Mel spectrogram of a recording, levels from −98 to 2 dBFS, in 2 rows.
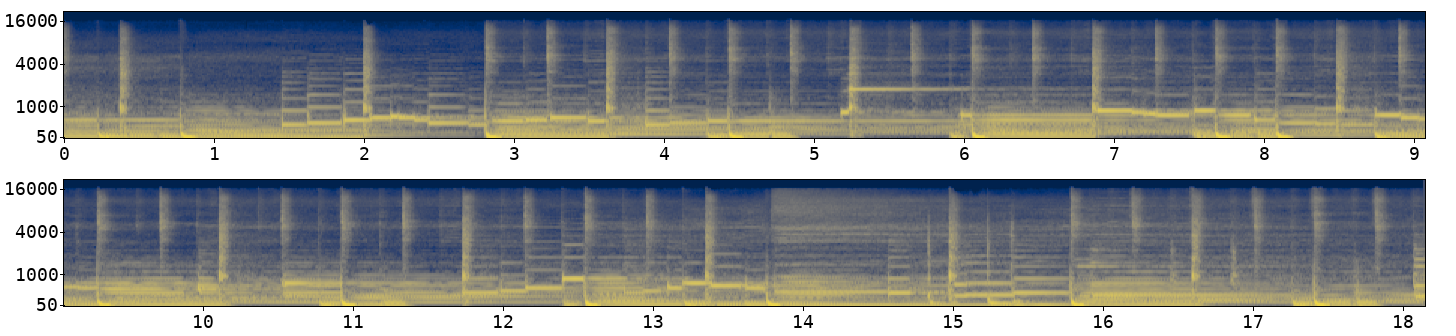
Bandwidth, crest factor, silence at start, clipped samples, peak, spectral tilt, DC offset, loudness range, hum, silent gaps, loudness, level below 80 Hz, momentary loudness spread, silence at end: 14.5 kHz; 14 dB; 0 s; under 0.1%; 0 dBFS; -6.5 dB/octave; under 0.1%; 1 LU; none; none; -17 LUFS; -20 dBFS; 5 LU; 0 s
